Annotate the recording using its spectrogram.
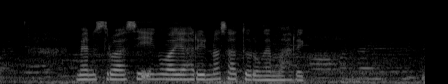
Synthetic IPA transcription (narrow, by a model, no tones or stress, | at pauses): mɛnst̪ɾuasiɪŋwajahɾinɔsad̪̥ṳɾuŋɛmahɾɪk̚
